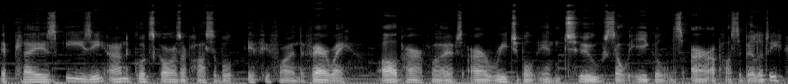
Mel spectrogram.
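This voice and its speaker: A British gaming channel host with a lowish, darkish voice chats through a golf video game at a moderate pace with few pauses and fairly even intonation, faint music behind him. Throaty and stuffed up from a cold, he's apologetic and thinks aloud as he plays in relaxed commentary.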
